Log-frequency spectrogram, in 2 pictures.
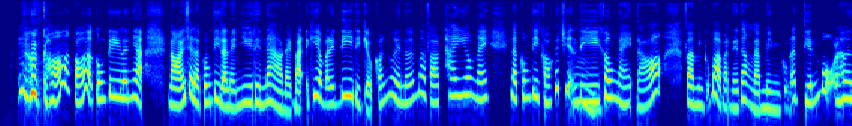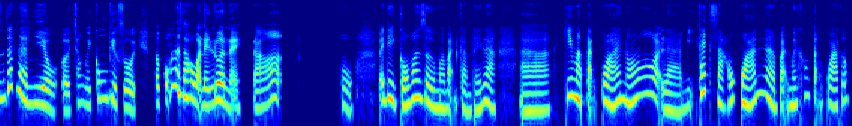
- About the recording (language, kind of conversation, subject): Vietnamese, podcast, Bạn có thể kể về cách bạn quen người bạn thân mới của mình không?
- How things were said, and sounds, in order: laugh; laughing while speaking: "Có"; tapping; other background noise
